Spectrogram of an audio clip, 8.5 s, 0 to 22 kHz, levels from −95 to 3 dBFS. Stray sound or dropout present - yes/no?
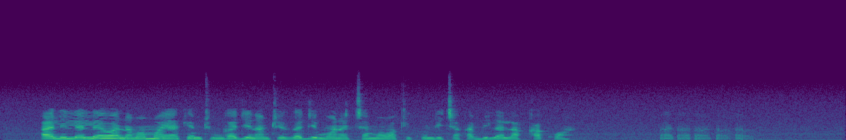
yes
